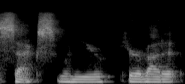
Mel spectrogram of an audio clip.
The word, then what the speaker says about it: CeX: game stop and yes they do pronounce it as sex when you hear about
